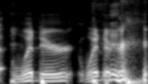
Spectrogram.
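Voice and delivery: "Weather" said as "wider" with a laugh; imitating pronunciation. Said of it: "Under the weather".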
